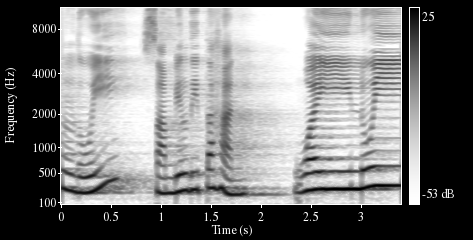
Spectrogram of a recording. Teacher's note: tanwin dimasukkan atau dileburkan ke ya disertai bunyi dengung jadi ini bunyinya Lui sambil ditahan wailui masuk dengan dengung dari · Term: Idam ah yang naqis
